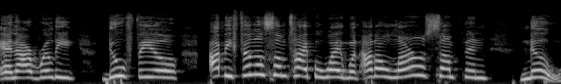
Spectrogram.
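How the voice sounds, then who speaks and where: A woman's extremely high pitch with ordinary pitch variation, very even loudness and a moderate pace, in a dry, close sound with no echo. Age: 40s. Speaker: podcast host and comedian. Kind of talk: casual monologue.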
